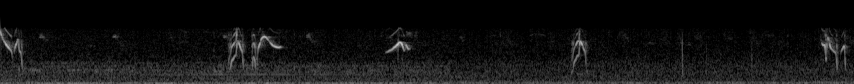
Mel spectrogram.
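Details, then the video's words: Female red-cowled cardinal, calling to rouse a male, repeats crisp high chip notes and quick slurred notes at irregular intervals of one to two seconds, with steady low hiss behind. "Fêmea Galo de Campina Chamando para Esquentar Macho"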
